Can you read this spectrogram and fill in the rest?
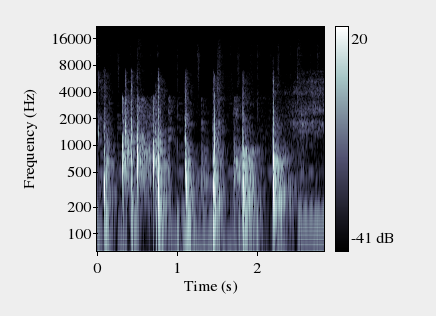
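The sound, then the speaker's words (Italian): A short burst of applause: roughly seven sharp hand claps in a slow, steady rhythm, fairly loud and crisp, with no talking over them. “quindi io direi di fare un applauso al nostro pubblico, che ne dite ragazzi?”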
